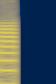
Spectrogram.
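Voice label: Police District Tactical, p25; wake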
